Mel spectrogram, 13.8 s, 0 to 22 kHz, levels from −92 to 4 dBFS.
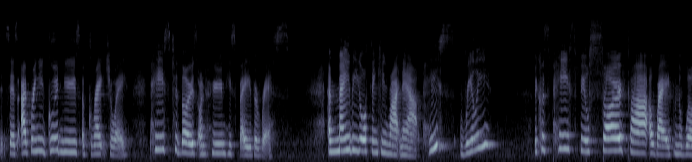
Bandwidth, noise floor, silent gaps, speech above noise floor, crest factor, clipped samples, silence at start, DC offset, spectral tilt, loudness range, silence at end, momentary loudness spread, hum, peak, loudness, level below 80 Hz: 12 kHz; -75 dBFS; none; 38 dB; 18 dB; under 0.1%; 0 s; under 0.1%; -5.5 dB/octave; 5 LU; 0 s; 11 LU; none; -20 dBFS; -37 LUFS; -88 dBFS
